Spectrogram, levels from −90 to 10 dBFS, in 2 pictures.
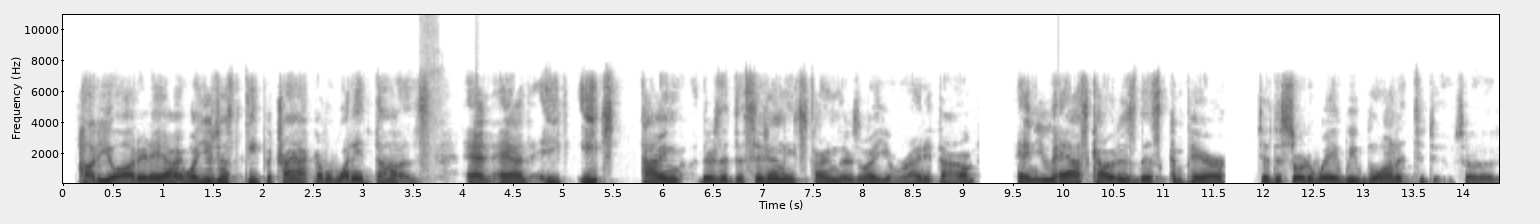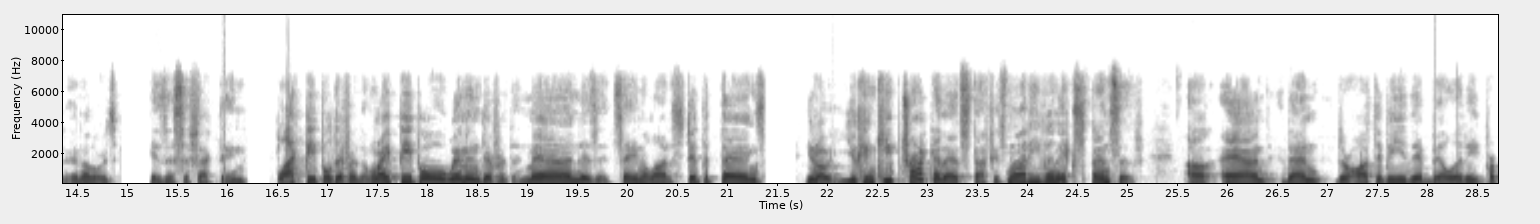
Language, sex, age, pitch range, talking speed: English, male, 50-69, 135-185 Hz, 200 wpm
